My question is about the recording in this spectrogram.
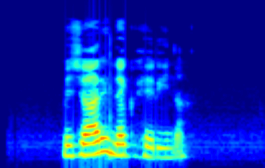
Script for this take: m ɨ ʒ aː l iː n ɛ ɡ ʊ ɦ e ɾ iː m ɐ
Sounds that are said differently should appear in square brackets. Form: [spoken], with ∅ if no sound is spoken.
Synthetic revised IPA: m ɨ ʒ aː [ɾ] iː n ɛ ɡ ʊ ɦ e ɾ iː [n] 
